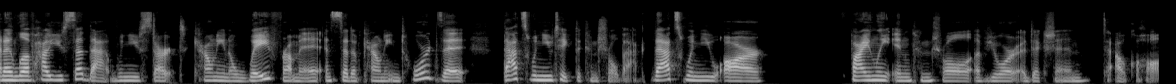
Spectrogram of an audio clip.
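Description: Against a quiet background, a woman uses a normal speaking voice, fairly low in pitch with ordinary pitch variation, at a moderate pace. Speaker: podcast host. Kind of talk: casual interview chat.

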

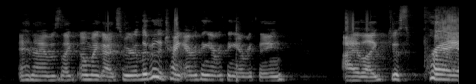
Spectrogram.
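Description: Loud and fairly high-pitched, a woman speaks in a bright, sharp tone. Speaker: podcast host. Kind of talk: casual chat.

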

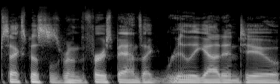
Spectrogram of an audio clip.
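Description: In a very clean recording with a silent background, a man speaks at a moderate pace in a fairly low pitch. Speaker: podcast co-host, guitarist. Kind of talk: casual chat. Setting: home setup with handheld stage mics.

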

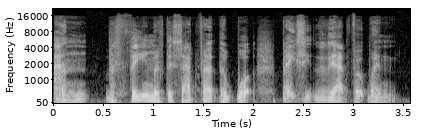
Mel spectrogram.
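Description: On a very clean recording with a silent background and a dry, close sound with no echo, a man speaks with a British accent. His pitch is medium, his pace moderate and his pitch variation ordinary. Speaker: podcast host. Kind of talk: monologue. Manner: halting.

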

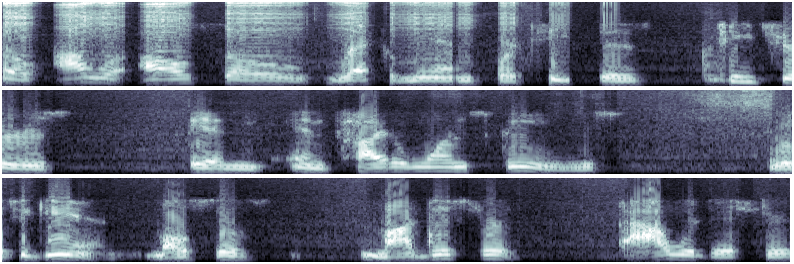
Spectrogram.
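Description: A man of medium pitch speaks at a very slow pace with ordinary pitch variation, the sound dry and close with no echo. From Dallas, Texas. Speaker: congressional candidate. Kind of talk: interview.

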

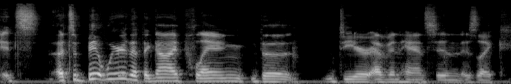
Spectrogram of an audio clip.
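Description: A man's unremarkable speaking voice, medium in pitch, at a fairly slow pace. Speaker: podcaster guest. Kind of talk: casual chat.

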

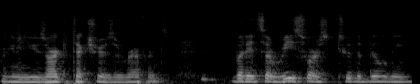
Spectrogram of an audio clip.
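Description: Speaking at a fairly quick pace, a man uses a monotone, flat intonation. His medium-pitched voice is somewhat breathy. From Texas. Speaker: podcast co-host. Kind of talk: casual chat.

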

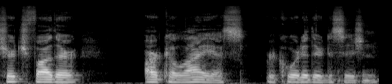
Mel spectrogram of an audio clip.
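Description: An unremarkable speaking voice from a man with an American accent, fairly low in pitch, at a moderate pace, on a very clean recording with a silent background. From lived overseas as a child, American. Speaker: podcast co-host. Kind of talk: casual chat. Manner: joking, playful.

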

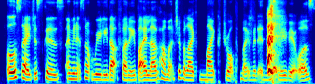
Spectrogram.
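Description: A woman speaks in an unremarkable speaking voice at a fairly low pitch with ordinary pitch variation. She moves at a fairly quick pace with hardly any pauses. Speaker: podcast co-host. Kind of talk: casual chat.

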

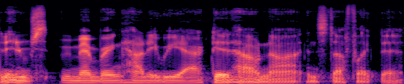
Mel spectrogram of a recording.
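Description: In an American accent, a man with a very deep, low pitch talks at a very fast pace over a silent background in a very clean recording. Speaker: podcast guest. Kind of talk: casual chat.

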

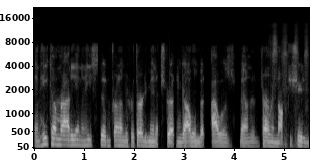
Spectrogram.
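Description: In a dry, close sound with no echo, a man with a Southern US accent talks very fast at medium pitch with fairly even intonation. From South Carolina. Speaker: turkey hunter. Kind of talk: casual chat. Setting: phone call.

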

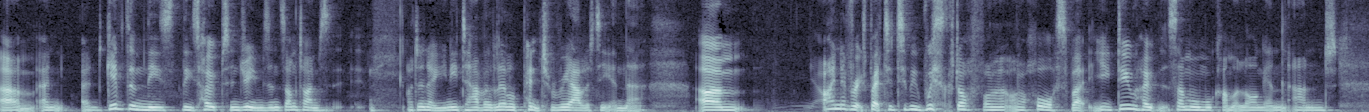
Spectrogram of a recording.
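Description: With an ordinary speaking voice at medium pitch, a woman talks at a fairly quick pace with ordinary pitch variation, recorded very cleanly over a silent background. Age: 30s. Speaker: beauty therapist sharing mental health experience. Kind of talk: casual chat.

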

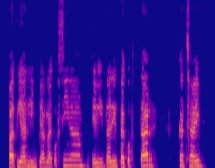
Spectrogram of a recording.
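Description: A woman with a Chilean accent at a fairly slow pace, with ordinary pitch variation. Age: 20s. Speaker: psychologist. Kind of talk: interview.

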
